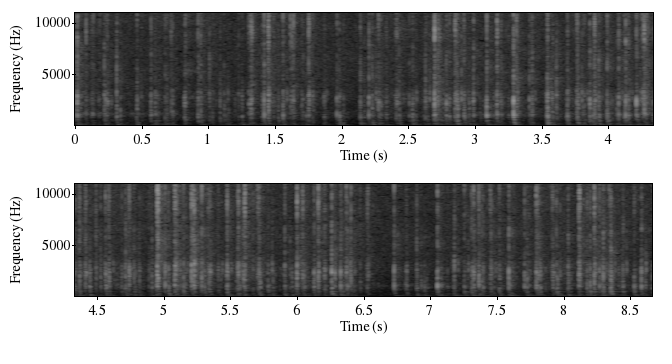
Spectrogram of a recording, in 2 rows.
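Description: Fast typing with fingertips and long red-painted nails on a backlit aluminium laptop keyboard whose plastic keys are covered by a red silicone skin, at over 100 words per minute. A dense, steady stream of soft, muffled key clicks and taps continues with brief, short-ringing attacks and no pauses longer than a moment.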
